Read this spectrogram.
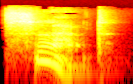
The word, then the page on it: slat: British English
